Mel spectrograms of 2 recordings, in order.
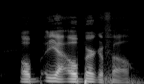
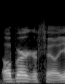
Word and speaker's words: Obergefell: A lot of people are scared about this, though, and that she would try and overturn the Obergefell decision. I'm not sure if I'm saying that right. – Obergefell. – Obergefell, yeah.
